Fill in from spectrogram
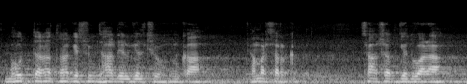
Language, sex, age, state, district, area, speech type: Maithili, male, 30-45, Bihar, Purnia, rural, spontaneous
